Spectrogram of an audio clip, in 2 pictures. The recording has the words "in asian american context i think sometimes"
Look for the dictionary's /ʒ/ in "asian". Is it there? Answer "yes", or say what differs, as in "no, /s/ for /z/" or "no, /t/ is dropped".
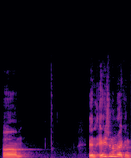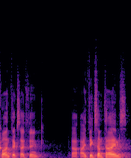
yes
